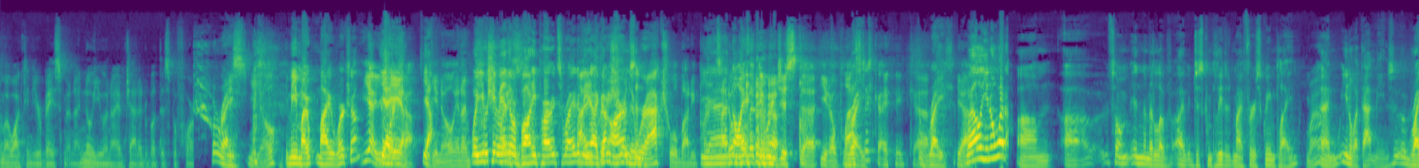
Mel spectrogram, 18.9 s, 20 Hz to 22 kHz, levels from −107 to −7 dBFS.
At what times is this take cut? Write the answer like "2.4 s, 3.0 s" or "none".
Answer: 2.6 s, 6.5 s, 13.4 s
